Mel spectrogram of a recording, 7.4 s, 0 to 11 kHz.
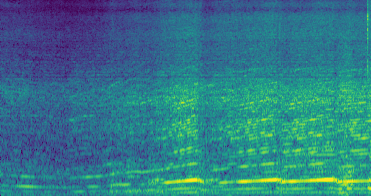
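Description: An LMP2 prototype race car engine in the racing sim Le Mans Ultimate, quicker and more aggressive than an LMP3. The engine drones steadily, then revs up and climbs through the gears in rising whines, loud and close.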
